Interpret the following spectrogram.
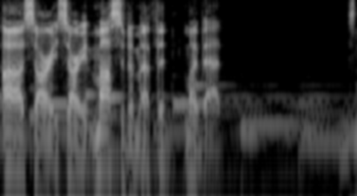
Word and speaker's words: Masuda: Oh, you pronounce masa. Uh, sorry. Sorry. Masuda method. My bad. His name is Junichi Masuda.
